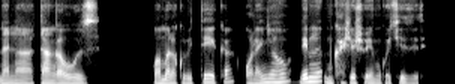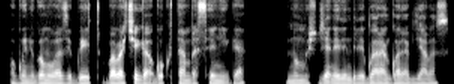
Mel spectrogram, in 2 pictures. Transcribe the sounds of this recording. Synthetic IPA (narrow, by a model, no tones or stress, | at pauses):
nanataːŋɡawuzi̥ | wʔaːmalakuβite̞ːkaoɾaɲehoɾimemukʰaʃeʃoɾimukocḭziɾe | oɡwoniɡwo̞ːmuβaziɡwiːtu̥ɡwaːβat͡ʃiɡaoɡo̞ku̥taːmbaseɲiɡa | nomuʃuʒaneɾiːndiɾeɡwaːɾaɡwaɾaɾjaːβasḁ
